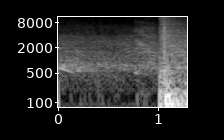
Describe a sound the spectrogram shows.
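Punches thud dully against a body.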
